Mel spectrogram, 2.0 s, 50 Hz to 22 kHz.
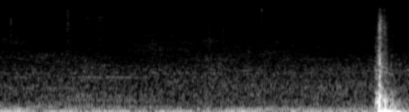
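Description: A car door slams shut once near the end, a single heavy thump: the front door of a 2019 Toyota 4Runner closing.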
